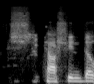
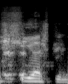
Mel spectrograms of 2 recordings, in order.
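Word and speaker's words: 写真: তার মানে আমরা যখন এই ইয়াটা যখন আমরা বড় করে দিব তখন হবে শিয়া, যখন আমরা ছোট করে দিব তখন এটা সা হয়ে যাবে, শাসিন।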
